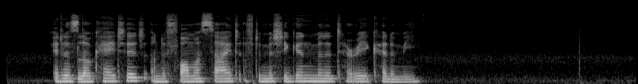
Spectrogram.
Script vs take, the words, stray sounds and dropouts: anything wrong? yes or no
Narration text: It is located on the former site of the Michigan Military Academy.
no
